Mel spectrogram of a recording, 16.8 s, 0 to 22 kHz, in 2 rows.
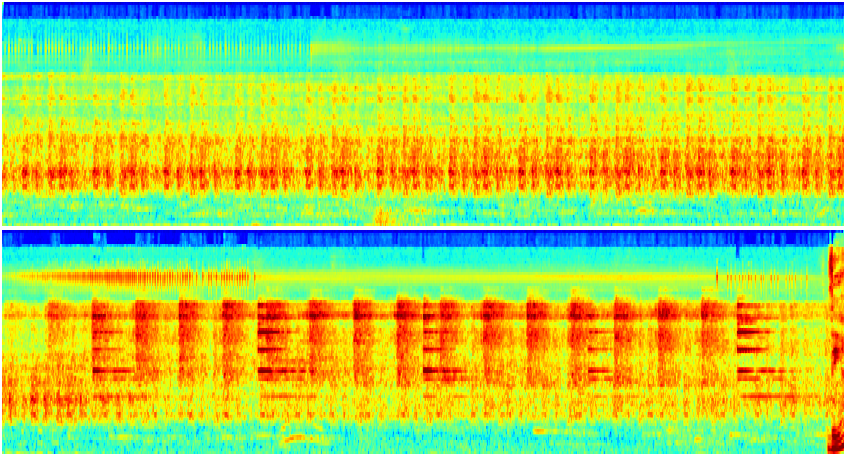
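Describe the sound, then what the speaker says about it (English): A Märklin 38700 Shay steam locomotive model, new for 2025, runs with a steady mechanical hum. Partway through, a quick, regular clicking chuff joins in, close and moderately loud, with no voices. "you'll enjoy listening to the sound of the locomotive nonetheless"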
